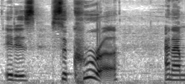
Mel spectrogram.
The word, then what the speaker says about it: Sakura: so instead of like Sakura it is Sakura and I'm like there are literally words in English and names in English that have the first syllable stress Oliver right and then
